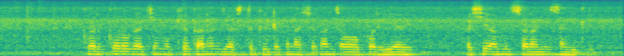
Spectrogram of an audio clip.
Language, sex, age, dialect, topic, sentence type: Marathi, male, 25-30, Standard Marathi, agriculture, statement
